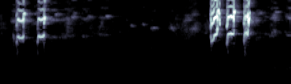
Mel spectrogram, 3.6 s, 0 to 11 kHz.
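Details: Pair of captive peach-faced lovebirds, 7-8 months old, red-headed green opaline and red-faced dark green, gives two shrill chirps, then a long quiet gap, then three rapid harsh chirps.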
